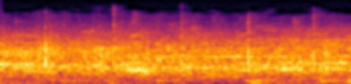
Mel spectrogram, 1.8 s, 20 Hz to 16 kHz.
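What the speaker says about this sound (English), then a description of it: "the Zimbabwean crowd has released a roar at Harare Sports Club" Crowd at Harare Sports Club roaring and cheering after a wicket falls in a T20 cricket match, a steady, dense wash of distant voices and applause.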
